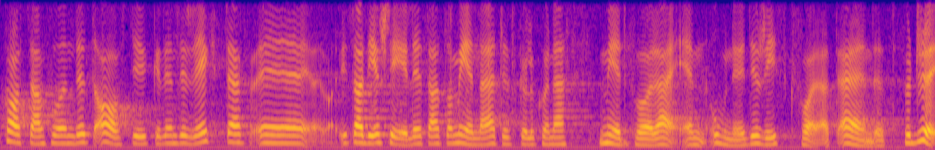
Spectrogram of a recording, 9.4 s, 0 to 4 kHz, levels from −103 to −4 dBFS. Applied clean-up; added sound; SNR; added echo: none; none; none; none.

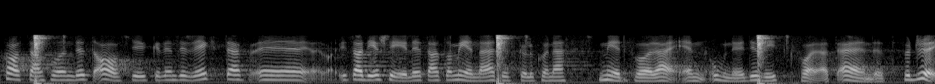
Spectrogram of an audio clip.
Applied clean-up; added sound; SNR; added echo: none; Tambourine; -1 dB; none.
